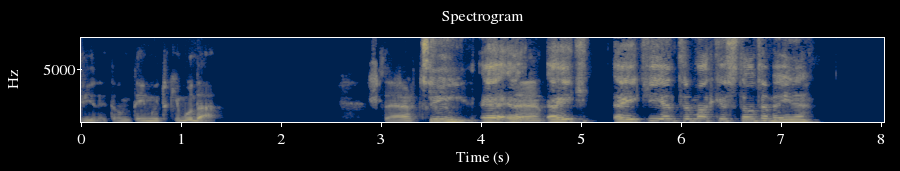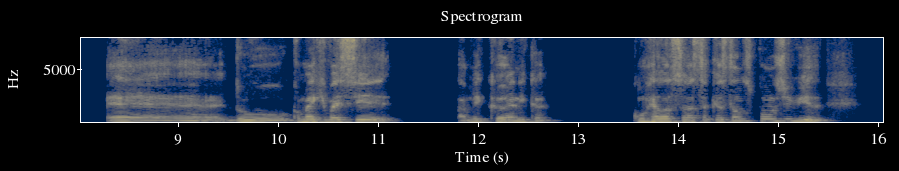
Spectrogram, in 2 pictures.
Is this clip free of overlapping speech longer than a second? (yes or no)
yes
